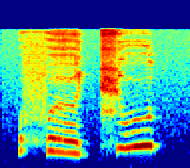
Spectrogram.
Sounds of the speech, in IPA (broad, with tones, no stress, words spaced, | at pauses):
fə̤ː˨˩ t͡ɕu˦˥t̚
